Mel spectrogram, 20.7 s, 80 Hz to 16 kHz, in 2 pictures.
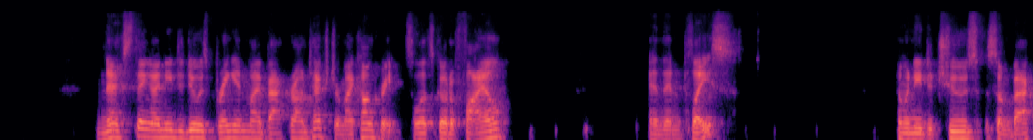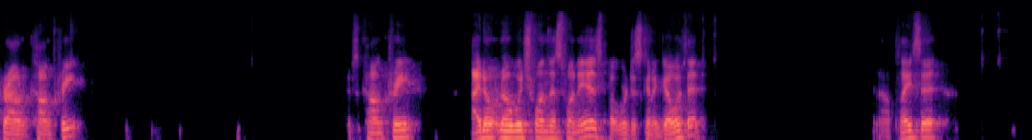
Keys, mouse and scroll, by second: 5.1 click, 7.7 click, 10.5 F15, 11.3 click, 13.2 click, 13.7 click, 16.1 click, 17.8 click.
